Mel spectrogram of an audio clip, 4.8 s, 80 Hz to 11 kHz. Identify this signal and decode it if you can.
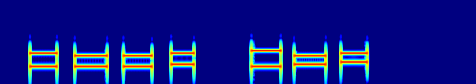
DTMF, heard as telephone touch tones, dialled by hand, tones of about 280 ms. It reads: 5448 670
